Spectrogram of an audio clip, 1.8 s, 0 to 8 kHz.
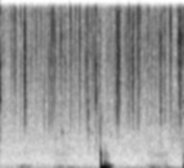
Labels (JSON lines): {"label": "biophony, double pulse", "recorder": "SoundTrap 300"}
